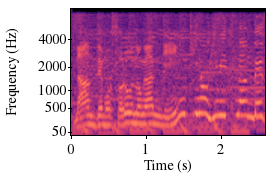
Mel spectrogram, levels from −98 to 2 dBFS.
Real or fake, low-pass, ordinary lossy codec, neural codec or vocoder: real; 7.2 kHz; none; none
